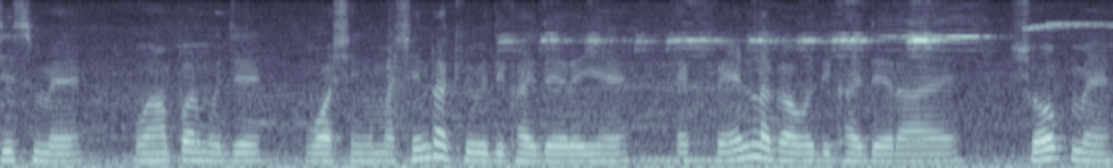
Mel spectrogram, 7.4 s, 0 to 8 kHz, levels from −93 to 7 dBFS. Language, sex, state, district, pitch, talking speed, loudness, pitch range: Chhattisgarhi, male, Chhattisgarh, Jashpur, 145 Hz, 180 wpm, -17 LUFS, 140-155 Hz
